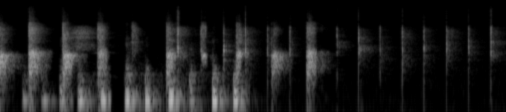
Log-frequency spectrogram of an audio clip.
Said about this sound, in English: Round of applause for Glenelg, everyone.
